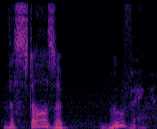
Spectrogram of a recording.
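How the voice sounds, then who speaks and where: A man's voice: medium pitch, very animated, takes it slowly, breathy edge, faint music behind, exaggerated voice. A man voicing a bewildered, polite newcomer, hesitant and questioning, in an audio fantasy story. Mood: puzzled, uneasy. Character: bewildered, polite male newcomer to a strange realm.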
